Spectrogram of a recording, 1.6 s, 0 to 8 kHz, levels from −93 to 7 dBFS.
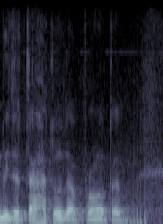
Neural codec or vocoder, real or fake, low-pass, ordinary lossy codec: none; real; none; none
